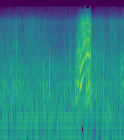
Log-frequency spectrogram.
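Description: Zipper of a Laufbursche packSACK Plus backpack pulled open in one quick zip, rising in pitch, about one and a half seconds in, after a few faint ticks as the hands grip the bag.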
